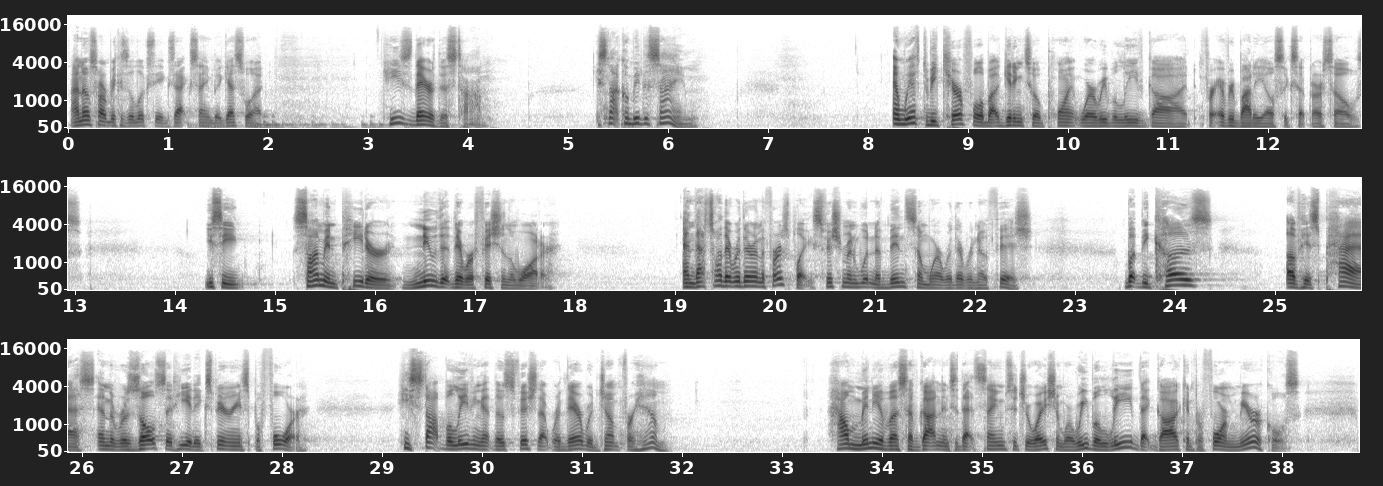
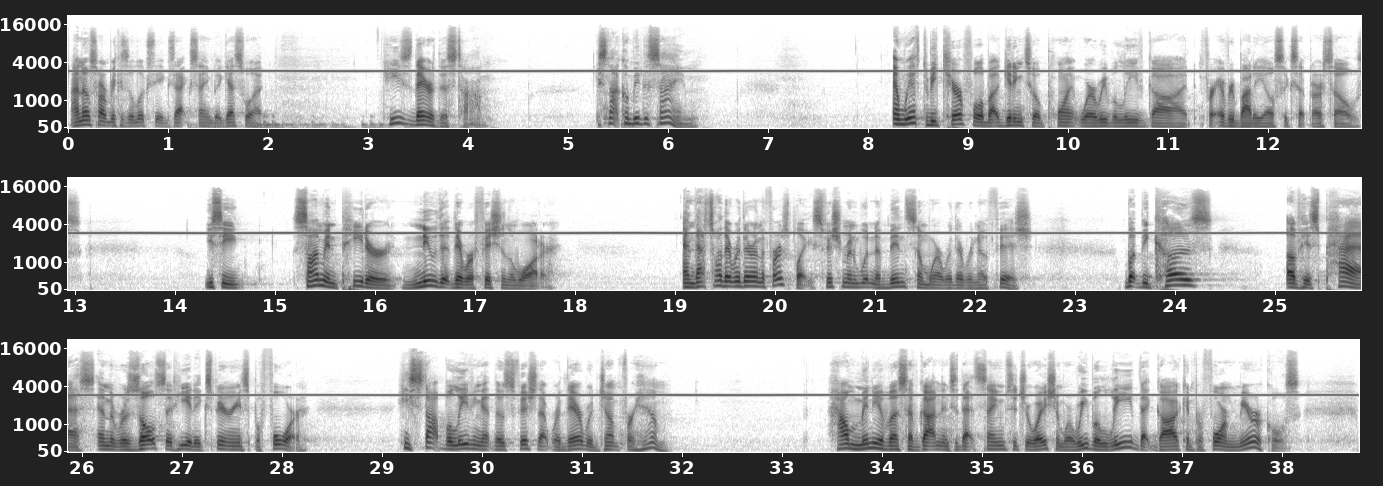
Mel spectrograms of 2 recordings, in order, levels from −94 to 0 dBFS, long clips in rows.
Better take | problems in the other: first | high-pitched whine; loud; throughout; 3 kHz, 6 dB below the speech

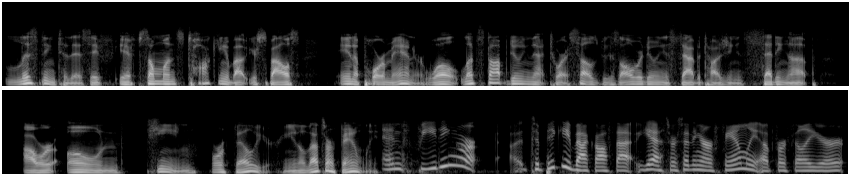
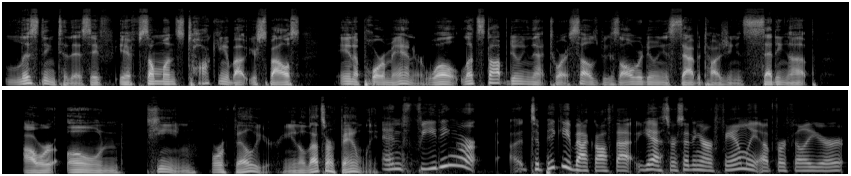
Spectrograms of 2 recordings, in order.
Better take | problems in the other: second | muffled; very; fading above 3.5 kHz

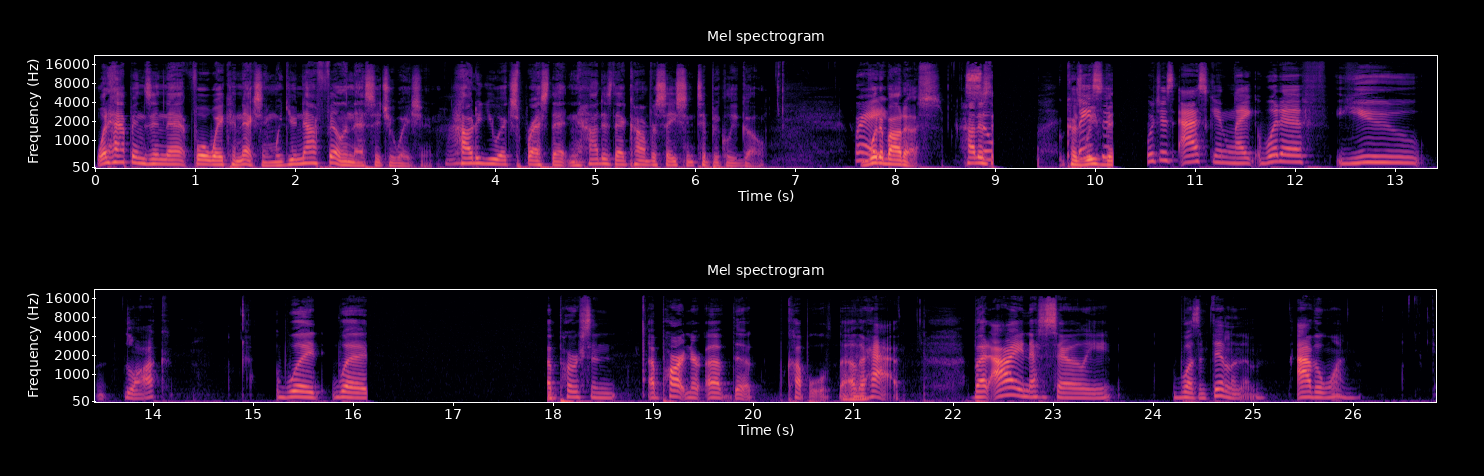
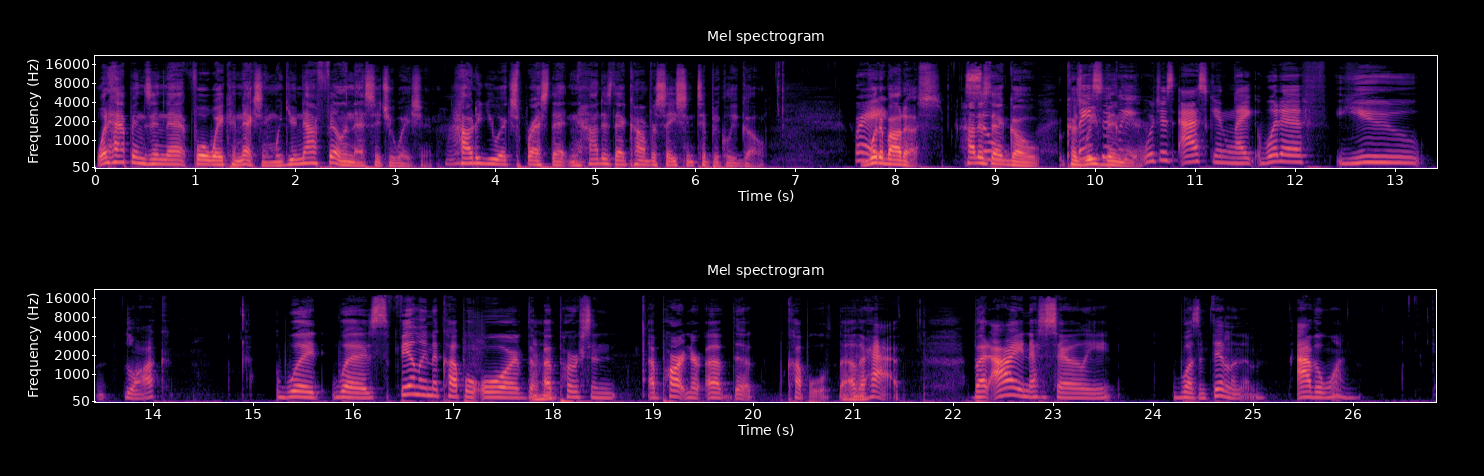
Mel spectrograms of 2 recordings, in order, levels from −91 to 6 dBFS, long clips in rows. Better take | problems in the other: second | audio cutting out; at 9 s, at 10 s and at 16 s for 2 s

